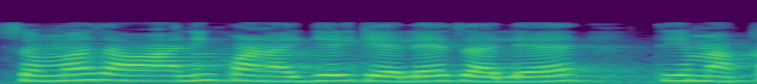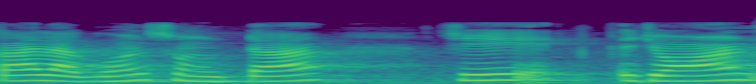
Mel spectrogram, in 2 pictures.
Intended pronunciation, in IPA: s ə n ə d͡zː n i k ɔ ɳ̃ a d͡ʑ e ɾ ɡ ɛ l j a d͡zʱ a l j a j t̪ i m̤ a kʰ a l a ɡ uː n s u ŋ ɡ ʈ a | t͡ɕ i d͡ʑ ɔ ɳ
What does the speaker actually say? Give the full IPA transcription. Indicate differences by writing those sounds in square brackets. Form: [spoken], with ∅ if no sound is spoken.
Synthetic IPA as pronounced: s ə [m] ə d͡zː n i k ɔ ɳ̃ a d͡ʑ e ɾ ɡ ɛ l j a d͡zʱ a l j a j t̪ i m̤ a [k] a l a ɡ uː n s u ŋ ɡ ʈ a | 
